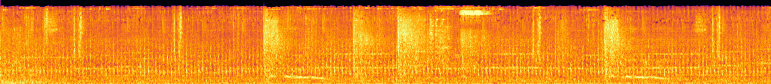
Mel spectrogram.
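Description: Gunshots ring out with a sharp crack and echo.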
